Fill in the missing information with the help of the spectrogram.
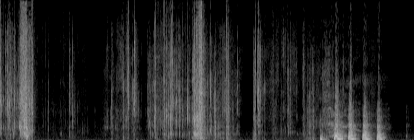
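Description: Wrapper of a hockey card pack crinkling and tearing as it is ripped open by hand, in several uneven rustles, with the cards handled just after.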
